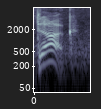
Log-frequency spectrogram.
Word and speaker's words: duck: That's the verb duck. Lisa had to duck because of the tree. How do we pronounce it? Duck, with the short sound like run and fun. It's a closed sound, duck.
